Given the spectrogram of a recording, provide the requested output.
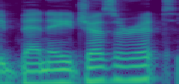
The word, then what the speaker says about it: Bene Gesserit: So you said Bene Gesserit? – That's how I do it. I think I've also heard people say Bene Gesserit. – Yeah, I said Bene Gesserit, like Anthony Jeselnik.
